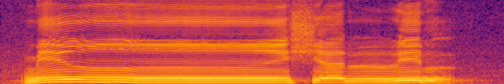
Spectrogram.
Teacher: Maka huruf nunnya itu disamarkan ya dengan huruf shinnya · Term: ikhfa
